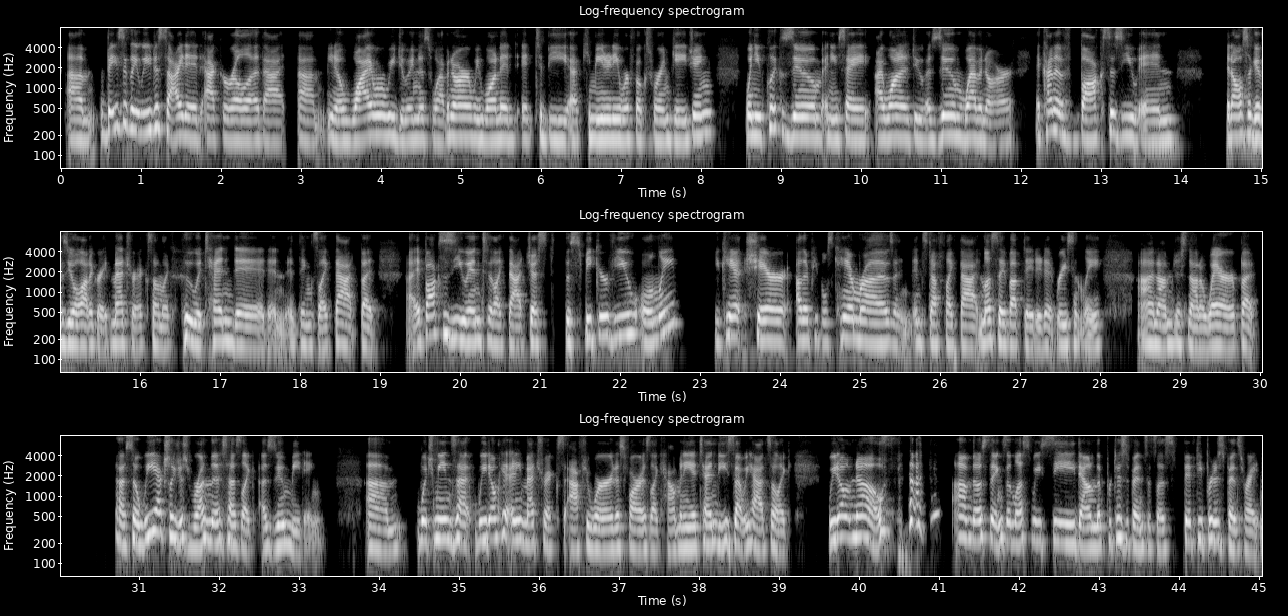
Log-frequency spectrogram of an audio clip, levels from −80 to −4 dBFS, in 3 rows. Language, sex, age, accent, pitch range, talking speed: English, female, 20-39, American, 170-210 Hz, 200 wpm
